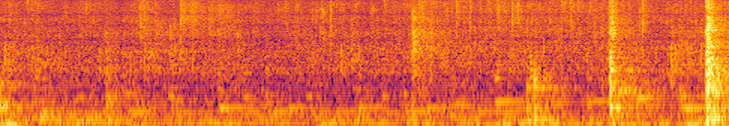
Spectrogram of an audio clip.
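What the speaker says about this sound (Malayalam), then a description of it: "ബ്രഷ് ചെയ്തതിന് ശേഷം ജസ്റ്റ് ഒന്ന് ഫ്രൈ ചെയ്തെടുക്കാം." Small crabs sizzle and crackle as they fry in a hot pan for a crab majboos, with a steady hiss broken by a few sharper pops and stirring scrapes near the end. The sound is close and continuous, and no one speaks.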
